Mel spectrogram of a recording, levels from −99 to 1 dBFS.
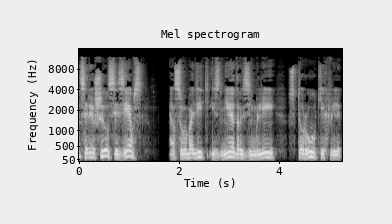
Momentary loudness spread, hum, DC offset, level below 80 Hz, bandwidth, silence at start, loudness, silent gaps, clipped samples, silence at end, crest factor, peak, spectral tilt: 9 LU; none; under 0.1%; -54 dBFS; 12.5 kHz; 0 s; -16 LUFS; 1.64-1.78 s; under 0.1%; 0 s; 14 dB; -2 dBFS; -4.5 dB/octave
